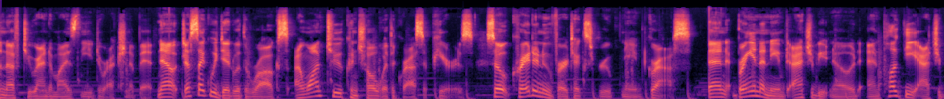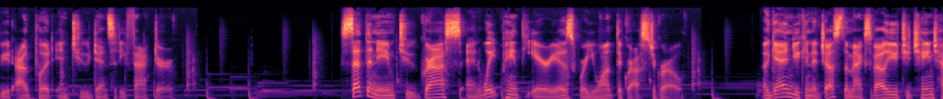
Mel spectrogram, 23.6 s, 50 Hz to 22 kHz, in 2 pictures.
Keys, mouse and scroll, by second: 0.4-1.1 typing, 3.4 scroll down 1, 8.8 shift+g, 9.1 r, 9.1 a, 9.3 s, 9.6 Return, 10.4 shift+a, 11.7-12.1 typing, 12.4 Return, 16.6 g, 16.7 r, 16.8 a, 18.2 ctrl+Tab, 21.2 ctrl+Tab, 21.8 middle click.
